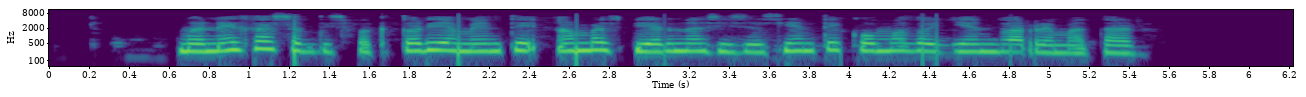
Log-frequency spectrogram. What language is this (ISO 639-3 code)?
spa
